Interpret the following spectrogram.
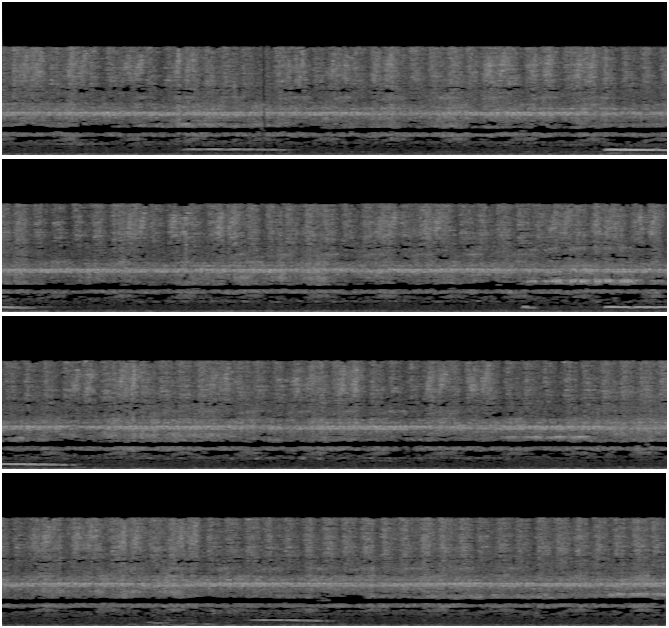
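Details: Crickets trill steadily through the night in a village, a high pulsed chorus without pause. Several short slurred whistles from another caller break in every few seconds.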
